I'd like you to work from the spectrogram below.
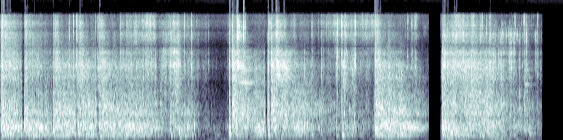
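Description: Gunshots fired in several long, dense bursts of rapid, loud cracking that run almost without a break, split by a few short pauses, with no voices.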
